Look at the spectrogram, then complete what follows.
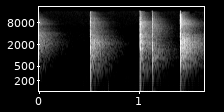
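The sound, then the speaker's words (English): Sharp hand claps made to start a camera ring out alone: four crisp slaps in an uneven rhythm with a quick double near the middle, each snapping loud and fading fast, plus a decaying tail at the start. “That's actually the secret clap that starts the camera.”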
